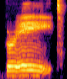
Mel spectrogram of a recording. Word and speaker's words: great: Okay, the oddball in this sort is the word great, because it has an EA, but it doesn't make a short E sound or a long E sound. It makes a long A sound. It says A, great.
